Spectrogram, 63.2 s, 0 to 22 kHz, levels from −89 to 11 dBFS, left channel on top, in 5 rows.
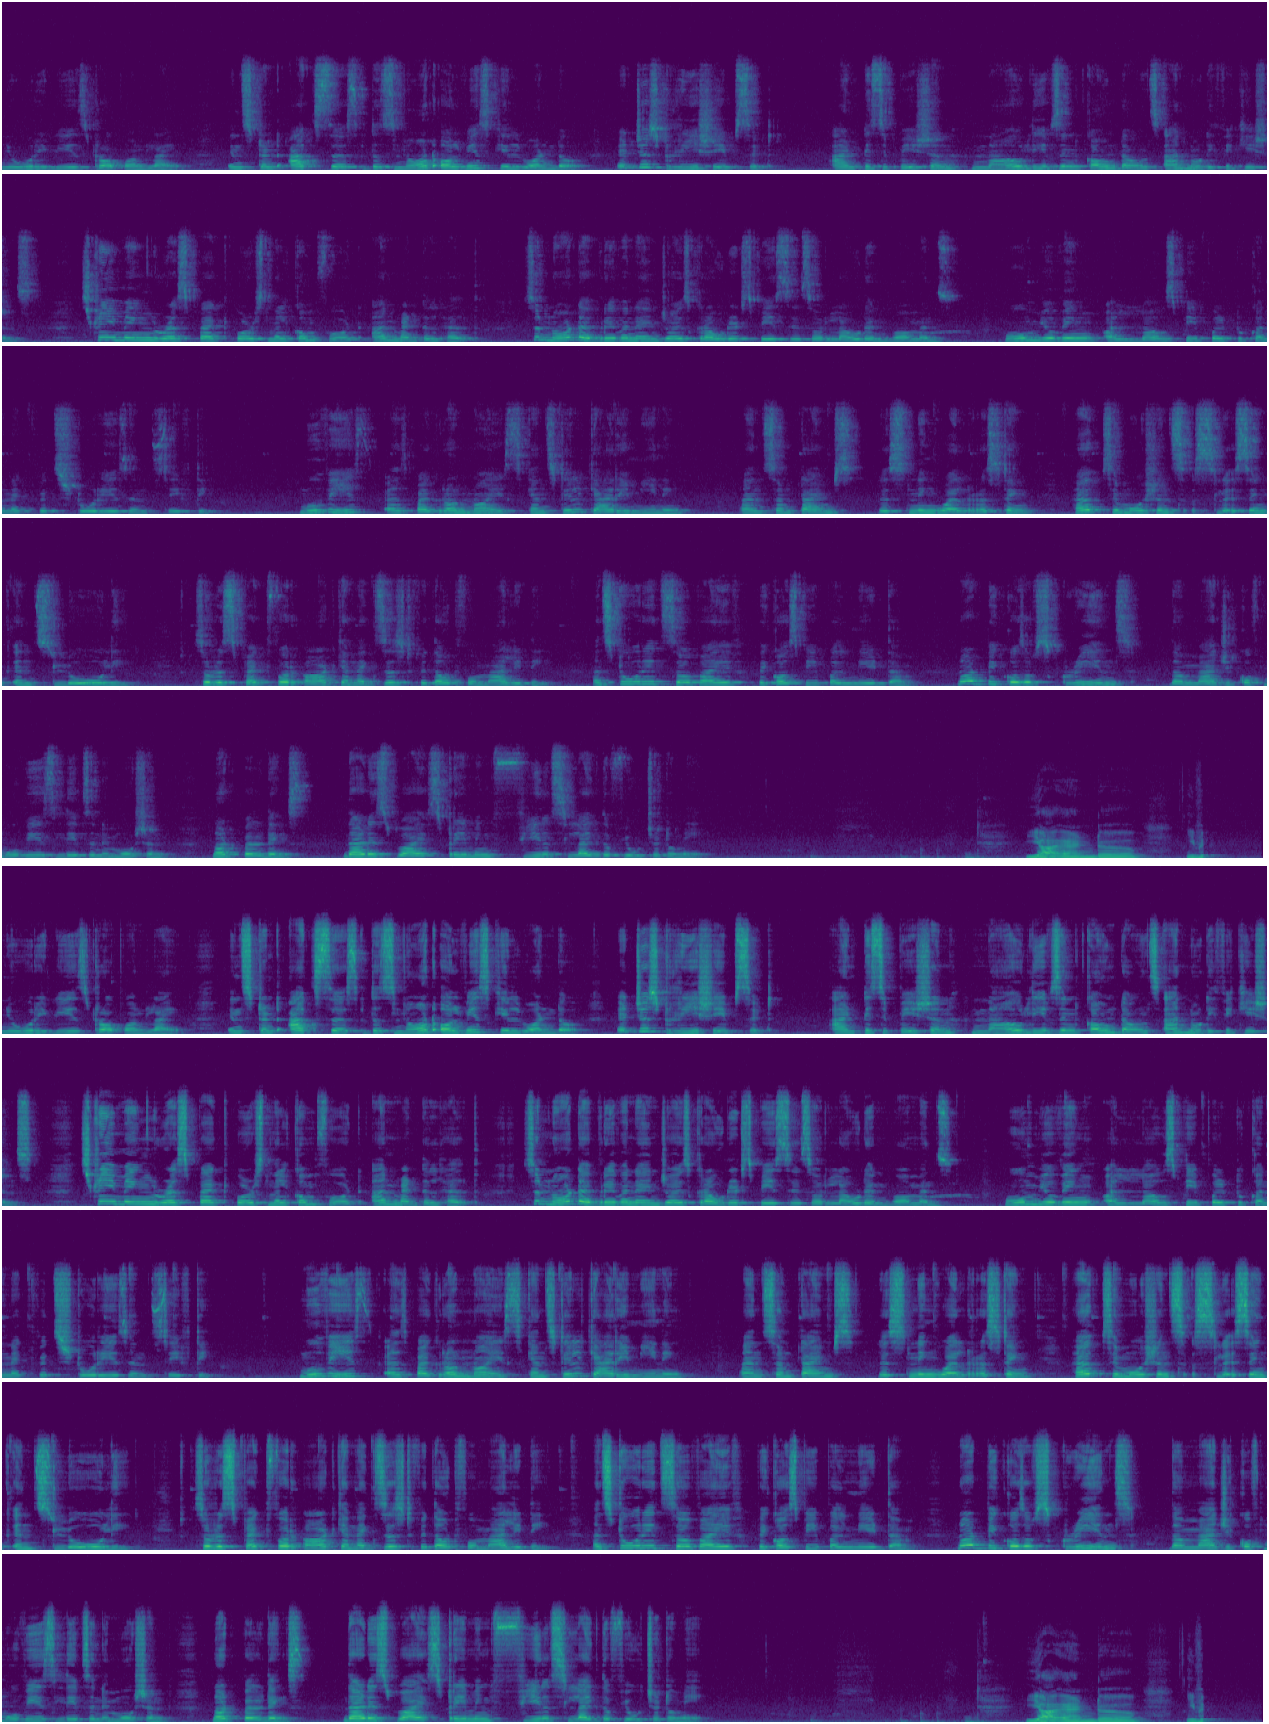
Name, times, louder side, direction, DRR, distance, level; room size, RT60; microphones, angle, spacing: voice 1, 0.0-1.8 2.3-5.8 6.2-7.6 8.3-12.9 13.5-17.3 17.9-22.1 22.7-27.4 28.3-32.1 32.7-33.8 34.1-35.6 36.0-39.2 39.9-43.4 43.9-47.1 47.5-49.3 49.6-52.2 52.7-53.5 54.0-57.6 60.2-60.3, right 4 dB, 60° right, 1.2 m, -33 dB
voice 2, 60.8-62.6, right 2 dB, 20° right, 0.8 m, -30 dB
15.5 x 11.5 x 4.0 m
head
